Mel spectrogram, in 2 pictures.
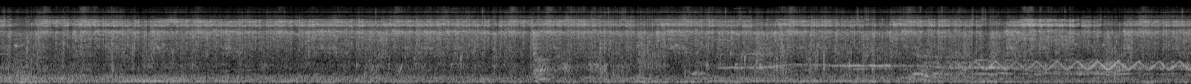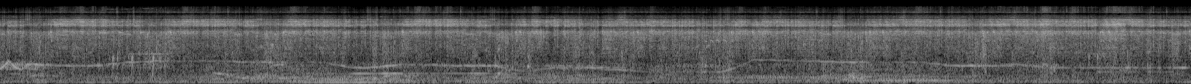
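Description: Electric zapping effects crackle in a video game.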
